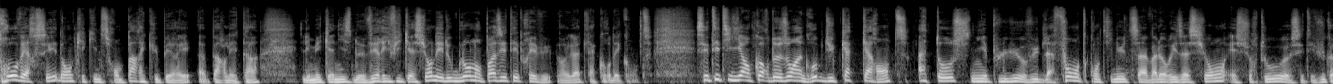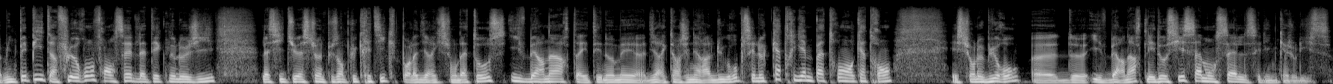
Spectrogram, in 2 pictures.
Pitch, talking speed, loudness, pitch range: 125 Hz, 235 wpm, -15 LUFS, 105-155 Hz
